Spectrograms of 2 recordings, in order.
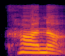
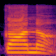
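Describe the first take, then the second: First: Breath puff on KH in खाना; aspirated practice word. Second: Plain K in काना; unaspirated practice word. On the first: Teacher drilling southern students, खाना with aspiration. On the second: Teacher drilling southern students, काना without aspiration. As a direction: start काना with क, no puff of air. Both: Shown as a demonstration. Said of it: "उच्चारण का विशेष अभ्यास".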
